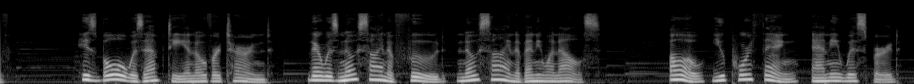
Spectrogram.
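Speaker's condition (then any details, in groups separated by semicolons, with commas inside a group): No condition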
